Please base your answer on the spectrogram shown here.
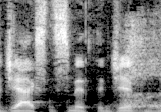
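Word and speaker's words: Jaxon Smith-Njigba: You've gone from I thought you were going to go with JSN there when it comes to Jackson Smith and Jigba.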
